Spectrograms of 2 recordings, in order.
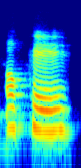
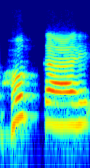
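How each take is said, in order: First: The word begins with a vowel after a glottal catch. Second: The word begins with a breathy h sound. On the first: It means a plain, standard yes. "oke itu kan pakainya hamzah ya" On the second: It means a very strong yes. "tapi kalau kita pakainya ha"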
